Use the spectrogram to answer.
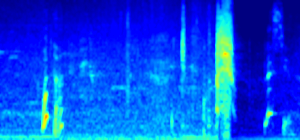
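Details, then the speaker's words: A single sharp, hissing sneeze from a small pet, cat or dog, with an owner's voice in the background; sneeze. "Oh, okay. Did he sneeze on you? Oh, buddy."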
